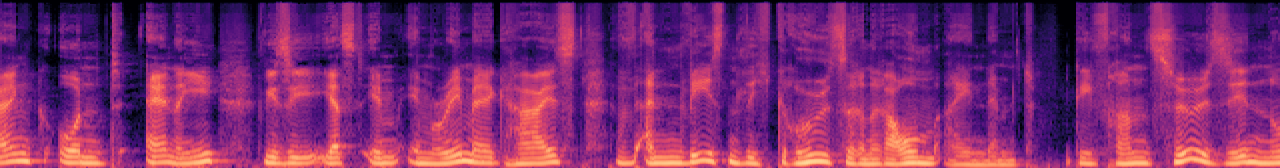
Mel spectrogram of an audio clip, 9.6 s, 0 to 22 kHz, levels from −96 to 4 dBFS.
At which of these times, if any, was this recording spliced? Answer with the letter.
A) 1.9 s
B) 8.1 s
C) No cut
B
